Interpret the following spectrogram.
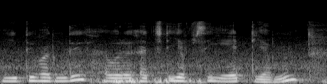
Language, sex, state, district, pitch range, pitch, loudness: Tamil, male, Tamil Nadu, Kanyakumari, 145-165 Hz, 150 Hz, -16 LUFS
